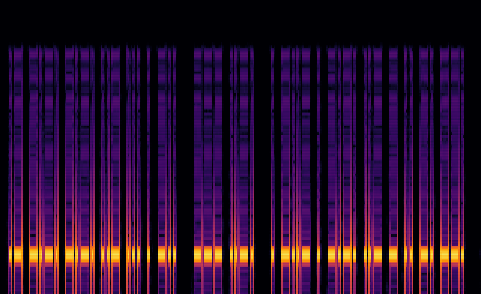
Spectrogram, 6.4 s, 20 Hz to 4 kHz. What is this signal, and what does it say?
Morse code, heard as a keyed tone, about 36 wpm, 550 Hz. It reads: ACCUSED OF EXECUTING
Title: News Headlines at 35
